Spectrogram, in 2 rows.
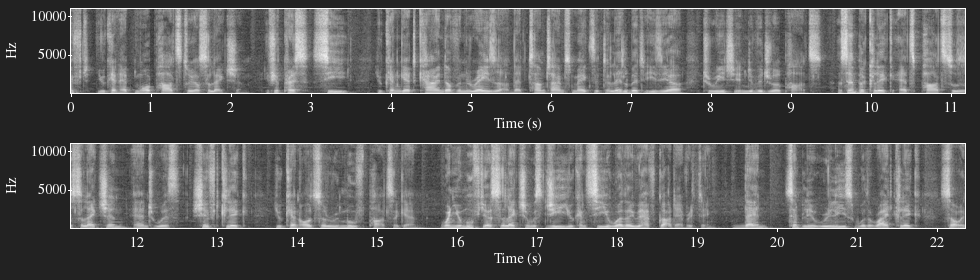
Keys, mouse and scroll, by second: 0.6 middle click, 0.9 c, 8.5-11.0 shift+middle drag, 11.2 middle click, 11.4 middle click, 11.5 middle click, 11.8 click, 12.5 c, 13.8 middle click, 14.4 middle click, 14.8 middle click, 15.0 middle drag, 15.2 middle click, 15.3 middle click, 15.5-16.0 shift+middle drag, 15.8 c, 16.1 middle click, 16.4 middle click, 16.6 middle click, 16.9 middle click, 17.1 g, 21.1-21.5 middle drag, 21.7-22.3 middle drag.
